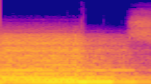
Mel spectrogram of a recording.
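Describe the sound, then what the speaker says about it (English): Electric guitar played through distortion from humbucker pickups, with a thick, sustained, heavily driven chord that rings loud and alone, then cuts off abruptly near the end. "So with a little bit more distortion on from the humbuckers."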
